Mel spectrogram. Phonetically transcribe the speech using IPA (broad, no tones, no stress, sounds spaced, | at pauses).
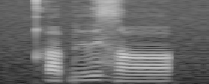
qʰ ɨ ɓ ɨ z ɑ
